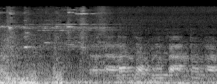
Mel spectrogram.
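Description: Passenger train rolling slowly into a station: a low rumble from the carriage and a thin, high wheel and brake squeal that fades within the first second as it slows, followed by a man's voice over the running train.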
